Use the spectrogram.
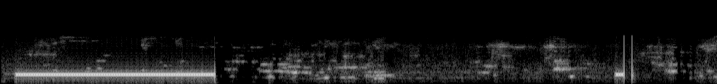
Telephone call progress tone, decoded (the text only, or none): ringback tone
